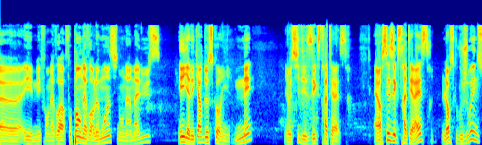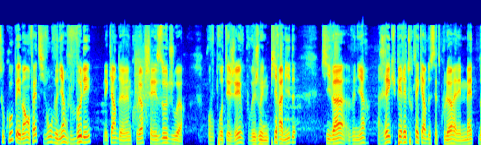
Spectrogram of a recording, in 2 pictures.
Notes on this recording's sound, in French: Festival des jeux de Vichy 2022. Nous sommes au Festival Professionnel des Jeux de Vichy 2022.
